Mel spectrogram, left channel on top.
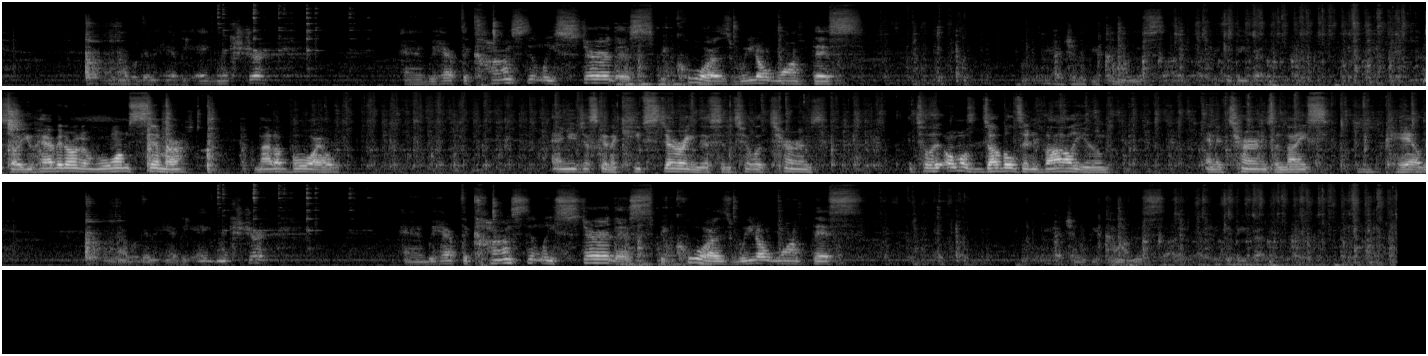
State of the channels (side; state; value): right; drops out; at 14.0 s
